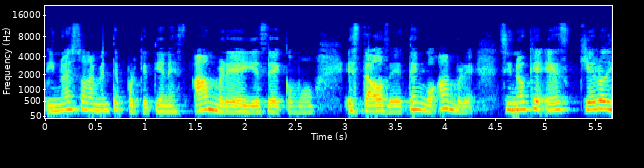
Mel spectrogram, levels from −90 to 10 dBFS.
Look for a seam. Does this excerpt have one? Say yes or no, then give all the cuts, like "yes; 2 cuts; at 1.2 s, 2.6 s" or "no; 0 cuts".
yes; 1 cut; at 3.4 s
